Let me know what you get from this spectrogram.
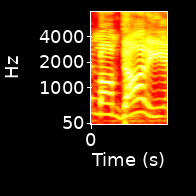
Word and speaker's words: Mamdani: I just said Mamdani, and you kept saying it wrong. – Mamdani. – M-A-M.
